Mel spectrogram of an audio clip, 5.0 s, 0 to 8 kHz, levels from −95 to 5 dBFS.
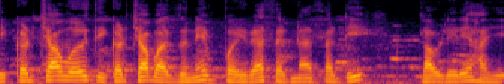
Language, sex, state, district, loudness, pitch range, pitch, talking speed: Marathi, male, Maharashtra, Nagpur, -19 LUFS, 120-150 Hz, 130 Hz, 95 wpm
